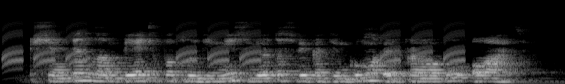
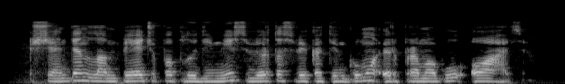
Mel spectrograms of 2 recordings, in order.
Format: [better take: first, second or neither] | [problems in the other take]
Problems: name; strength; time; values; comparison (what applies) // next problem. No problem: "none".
second | background sound (Alarm); 20 dB below the speech // room echo; dies away in 2 s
